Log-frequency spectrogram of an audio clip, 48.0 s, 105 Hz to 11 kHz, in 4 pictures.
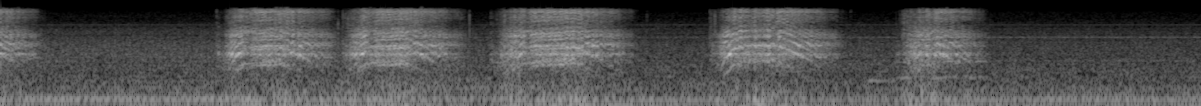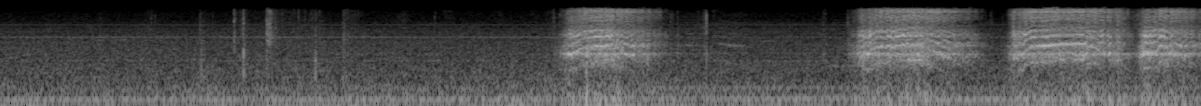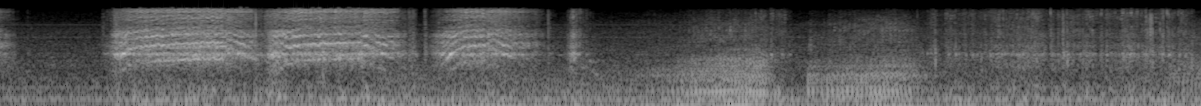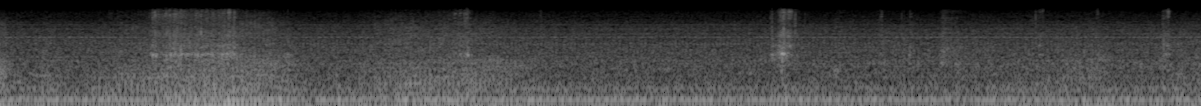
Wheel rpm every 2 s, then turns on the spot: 30, 50, 60, 60, 40, 0, 0, 0, 10, 40, 60, 90, 60, 120, 70, 10, 0, 20, 10, 10, 0, 0, 0, 0.
18-22 34-40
